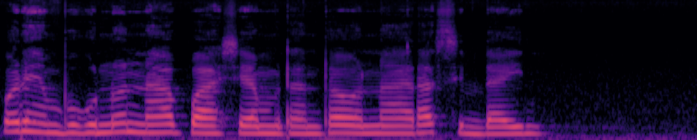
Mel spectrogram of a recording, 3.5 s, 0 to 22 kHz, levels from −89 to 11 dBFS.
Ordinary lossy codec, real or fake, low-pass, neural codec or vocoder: none; real; none; none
